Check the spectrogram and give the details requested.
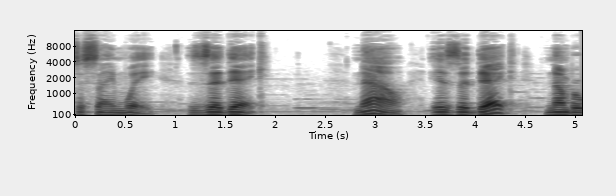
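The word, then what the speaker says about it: צֶדֶק: It's still pronounced the same way. Zedek.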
